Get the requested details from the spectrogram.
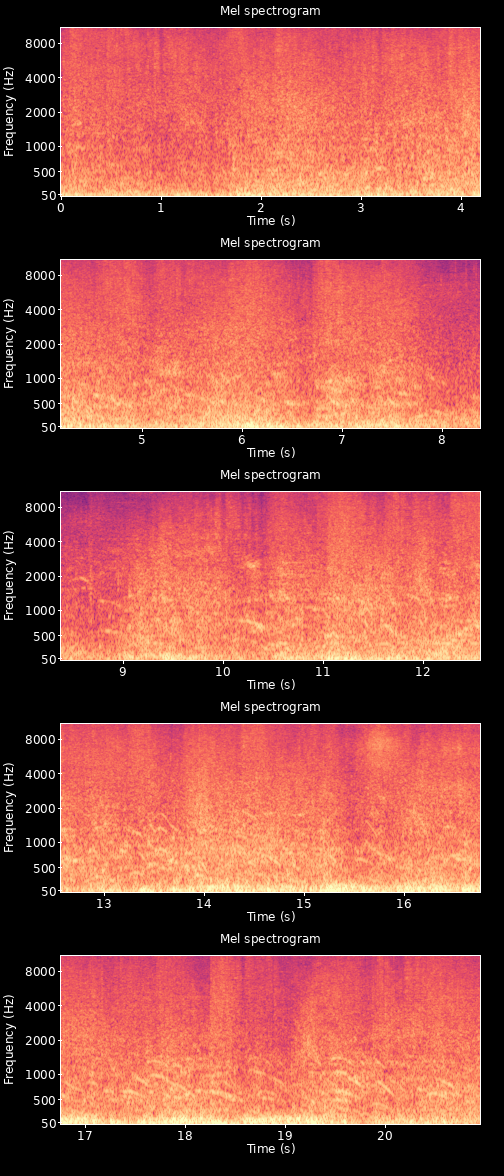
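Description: Heavy booms and impacts thud again and again.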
